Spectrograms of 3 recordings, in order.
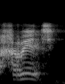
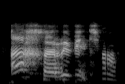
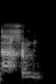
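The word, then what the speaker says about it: أَخْرِجْ: Jadi di sini tidak boleh hamzahnya ini dibaca langsung Rabbana khrij, tidak boleh. Harus bacanya Rabbana akhrij, Rabbana akhrij.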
